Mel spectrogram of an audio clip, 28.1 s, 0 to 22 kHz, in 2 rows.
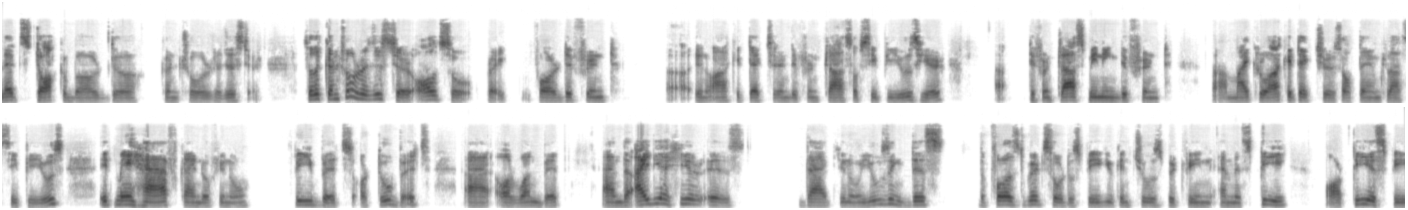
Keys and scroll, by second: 2.4 ctrl+alt+super+p.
